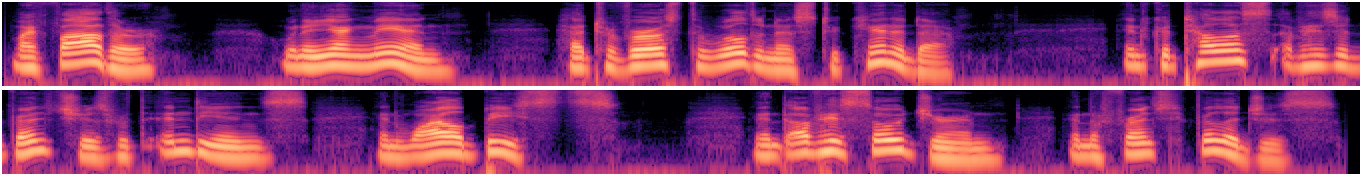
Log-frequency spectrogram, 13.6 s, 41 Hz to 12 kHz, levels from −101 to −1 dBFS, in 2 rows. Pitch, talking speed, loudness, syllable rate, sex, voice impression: 155 Hz, 140 wpm, -19 LUFS, 4.5 syllables/s, male, very masculine, very adult-like, old, thick, slightly tensed, slightly weak, slightly bright, slightly soft, slightly clear, slightly fluent, slightly raspy, intellectual, refreshing, slightly sincere, calm, slightly mature, friendly, reassuring, very unique, elegant, slightly sweet, kind, very modest, light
